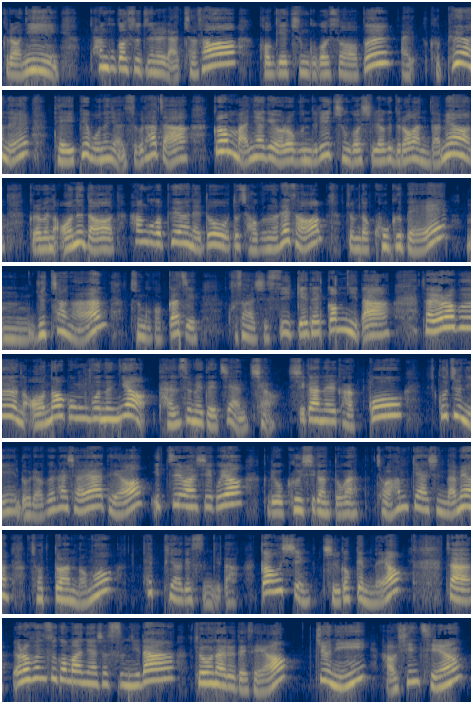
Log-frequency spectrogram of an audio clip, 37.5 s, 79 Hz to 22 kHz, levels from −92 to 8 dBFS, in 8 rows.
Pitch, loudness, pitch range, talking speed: 260 Hz, -26 LUFS, 205-320 Hz, 325 characters per minute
